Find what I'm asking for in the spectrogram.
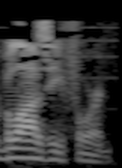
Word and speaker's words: Blasey Ford: I believe Dr. Blasey Ford because she's telling the truth, and you know it by her story. – Oh, I was calling her Blakey Ford. I'm sorry. Dr. Blasey Ford.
